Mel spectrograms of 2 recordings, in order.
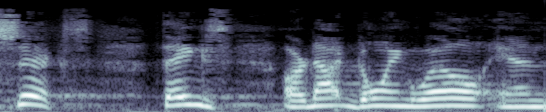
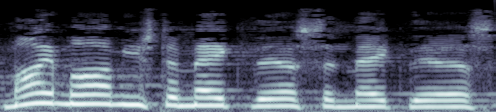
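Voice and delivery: slow, drawn-out mock whine, pitched up; whining husband; 4 semitones higher, slower than usual. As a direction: whine like a husband comparing his wife's cooking. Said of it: "a whining husband talking to him".

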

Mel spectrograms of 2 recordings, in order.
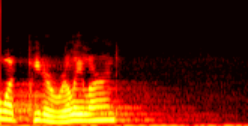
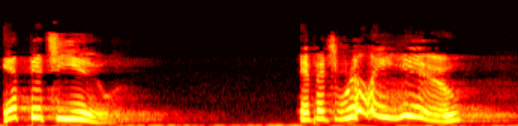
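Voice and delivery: very slow, drawn-out Peter; slow doubtful Peter; halting Peter; 4 semitones higher, much slower than usual. Retold or imitated. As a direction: hesitate on every word. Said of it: "what does Peter say".

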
